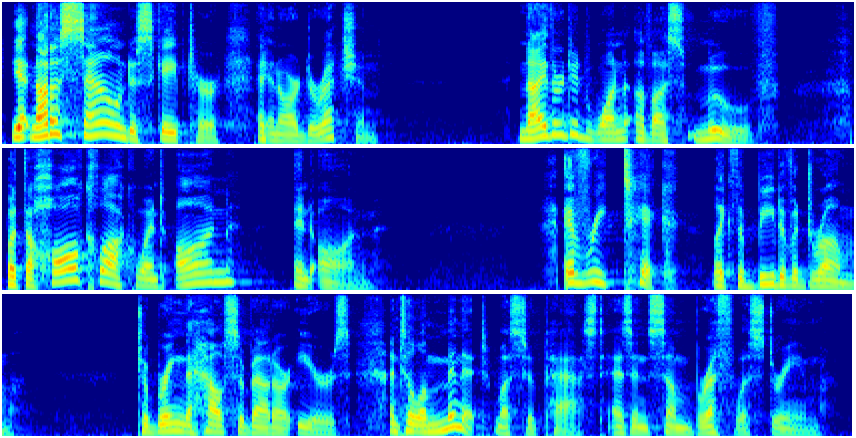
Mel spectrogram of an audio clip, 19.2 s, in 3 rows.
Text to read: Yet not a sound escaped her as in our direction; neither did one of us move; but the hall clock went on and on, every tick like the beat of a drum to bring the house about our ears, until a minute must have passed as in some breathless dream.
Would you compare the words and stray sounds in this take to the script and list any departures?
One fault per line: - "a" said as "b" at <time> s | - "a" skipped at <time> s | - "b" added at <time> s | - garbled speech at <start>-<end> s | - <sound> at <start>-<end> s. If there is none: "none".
none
